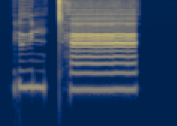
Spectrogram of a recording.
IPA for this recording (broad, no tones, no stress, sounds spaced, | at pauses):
ɾ y n tʰ æ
